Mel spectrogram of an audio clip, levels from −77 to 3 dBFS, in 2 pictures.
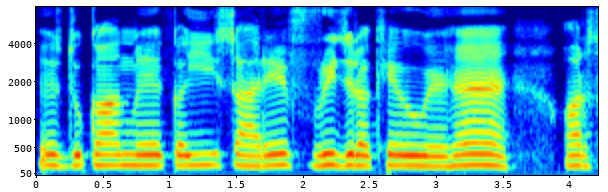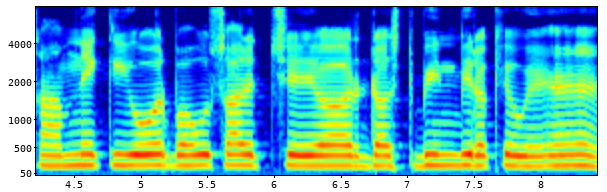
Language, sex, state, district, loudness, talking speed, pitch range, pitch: Hindi, male, Jharkhand, Garhwa, -15 LUFS, 150 wpm, 180-190 Hz, 185 Hz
